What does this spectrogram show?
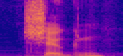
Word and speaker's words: Shogun: Shogun. You got to say it like that. Shogun? Yeah. Okay. That show was great. Because they said it on the show.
